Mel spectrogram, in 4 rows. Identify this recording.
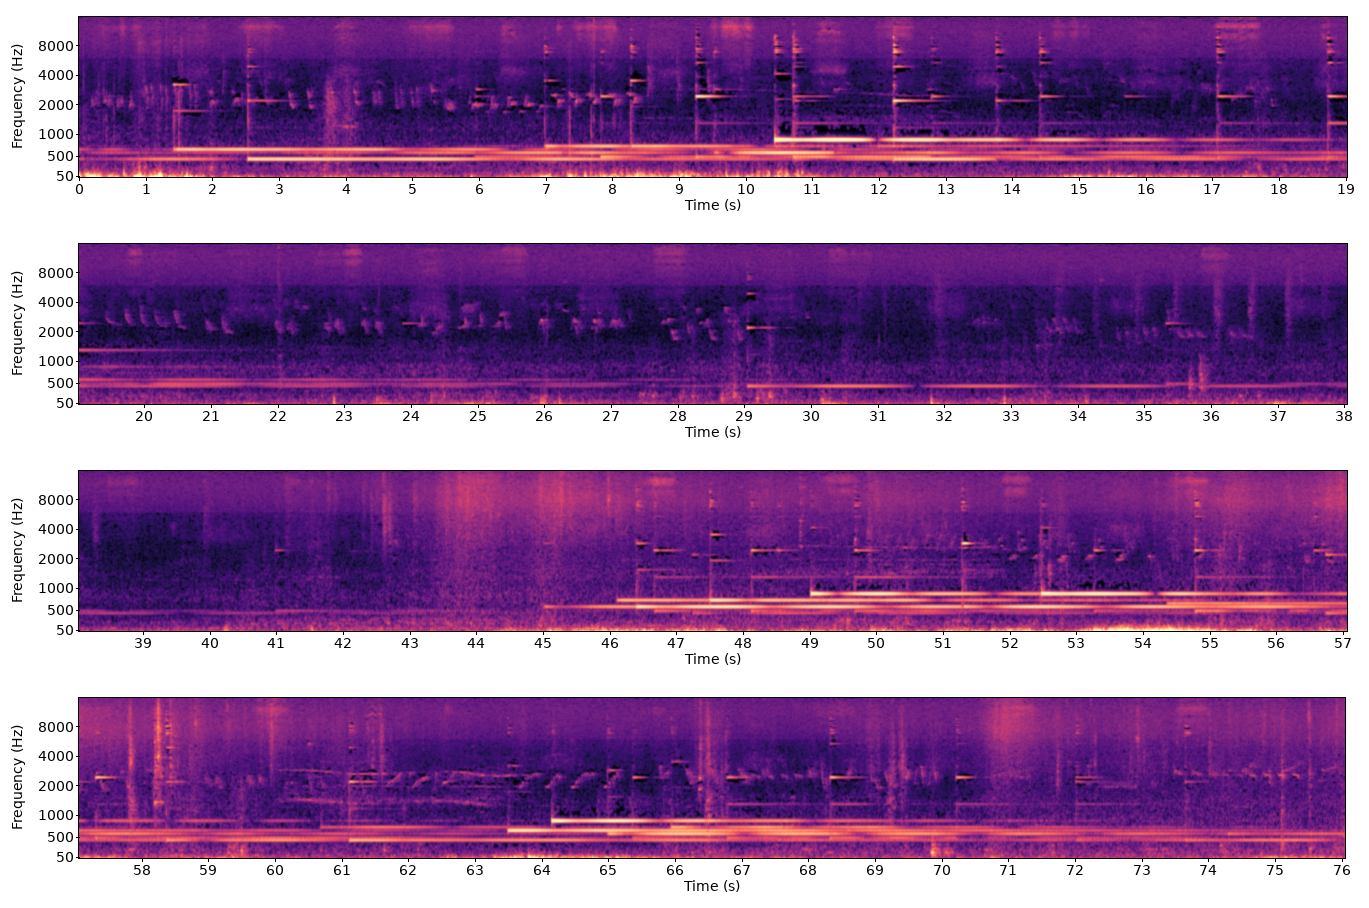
Wind Chimes 02
Gentle wind chime recording with rich, deeper pipes with a soft wooden hammer. Completely wind driven recording.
